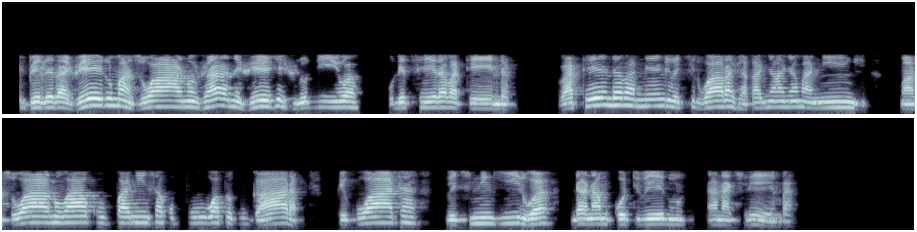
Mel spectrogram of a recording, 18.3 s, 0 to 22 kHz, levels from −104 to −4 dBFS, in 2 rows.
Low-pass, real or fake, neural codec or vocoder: 3.6 kHz; real; none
